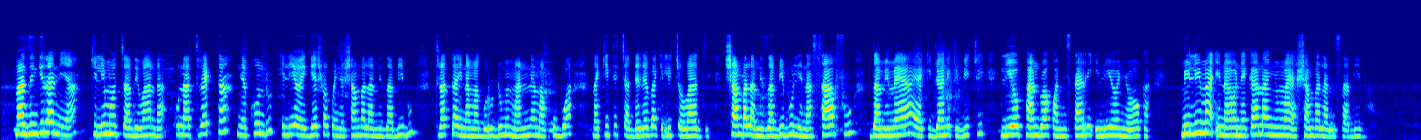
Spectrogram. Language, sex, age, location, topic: Swahili, female, 25-35, Nairobi, agriculture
